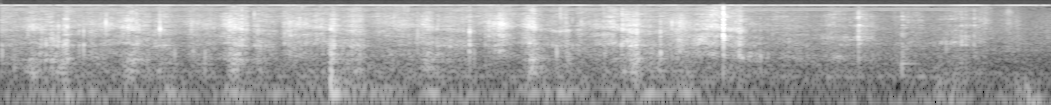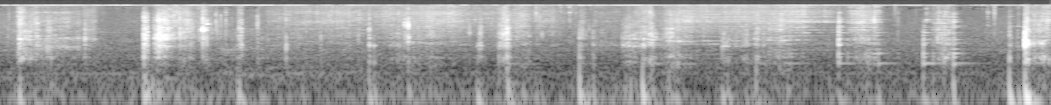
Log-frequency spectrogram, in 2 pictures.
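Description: Quiet scraping of a wooden spoon stirring melted butter, sugar and golden syrup in a saucepan, followed by a few light clicks and knocks of the pan as the mixture is poured into a glass bowl of flour and oats.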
